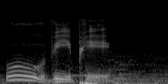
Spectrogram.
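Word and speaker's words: ÖVP: not only became - I think that's pronounced ooh VP with the two dots above it became the strongest force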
